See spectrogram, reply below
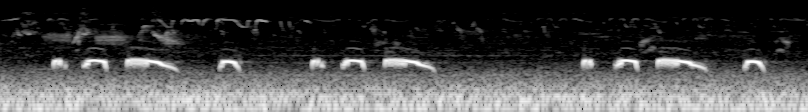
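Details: Three even phrases of dove cooing, about two seconds apart. Each has two brief low notes, a longer falling coo, and a final short note, set against soft high twittering from other birds.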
